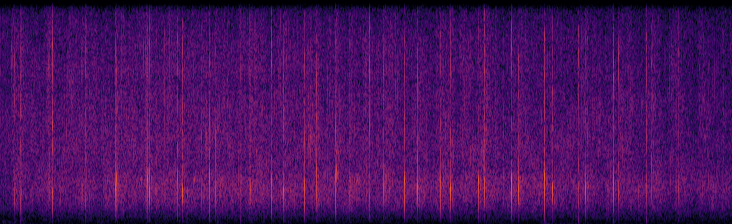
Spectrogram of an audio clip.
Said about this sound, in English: If you could all join me in a round of applause.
